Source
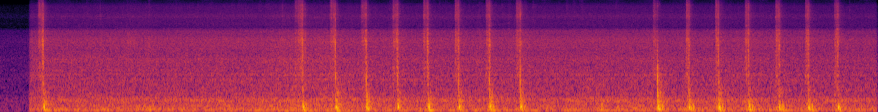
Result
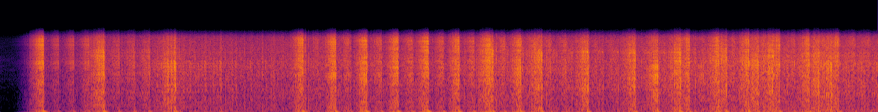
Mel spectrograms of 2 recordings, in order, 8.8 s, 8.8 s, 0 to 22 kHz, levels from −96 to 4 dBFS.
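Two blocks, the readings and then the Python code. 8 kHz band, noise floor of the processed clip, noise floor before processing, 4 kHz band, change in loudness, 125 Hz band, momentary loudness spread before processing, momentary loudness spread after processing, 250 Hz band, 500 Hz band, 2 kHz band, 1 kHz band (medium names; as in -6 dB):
-1.0 dB, -37 dBFS, -33 dBFS, +11.0 dB, +5.0 dB, -14.5 dB, 8 LU, 11 LU, -12.5 dB, -3.5 dB, +12.0 dB, +6.0 dB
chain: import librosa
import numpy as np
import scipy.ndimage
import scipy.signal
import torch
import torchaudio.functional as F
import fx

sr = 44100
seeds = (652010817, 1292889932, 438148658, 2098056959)

y = fx.spec_swells(x, sr, rise_s=0.51)
y = scipy.signal.sosfilt(scipy.signal.butter(2, 1500.0, 'highpass', fs=sr, output='sos'), y)
y = fx.echo_pitch(y, sr, ms=388, semitones=-7, count=2, db_per_echo=-3.0)
y = fx.peak_eq(y, sr, hz=2100.0, db=4.0, octaves=1.3)
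y = fx.cheby_harmonics(y, sr, harmonics=(2, 3), levels_db=(-11, -10), full_scale_db=-16.5)
y = scipy.signal.sosfilt(scipy.signal.butter(16, 5700.0, 'lowpass', fs=sr, output='sos'), y)
y = fx.echo_heads(y, sr, ms=152, heads='all three', feedback_pct=64, wet_db=-15.0)
y = y * 10.0 ** (6.5 / 20.0)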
